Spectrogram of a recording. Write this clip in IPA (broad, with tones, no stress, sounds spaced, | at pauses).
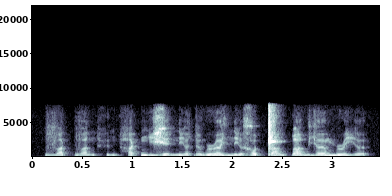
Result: v a˨˩ k̚ v a˨˩ n h ɨ˨˩˨ ŋ h a˦˥ k̚ ŋ i˧˥ ɣ e˨˩ n i˨˩ ə̯ ɗ ə˧˥ w ɹ ə˧ j n i˨˩˨ ə̯ ɣ ɔ˦˥ t̚ ʈ a˨˩˦ w ɓ a˨˩˦ w j əː˧ m ɹ i˨˩ ə̯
